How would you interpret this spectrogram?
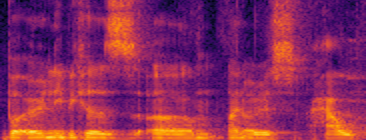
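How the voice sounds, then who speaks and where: A man's voice: lowish voice, little pitch movement, slow, darkish tone. A young man casually answering viewer questions in a vlog, chatty and a bit self-conscious, with lots of fillers. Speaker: vlogger. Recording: echoey room.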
